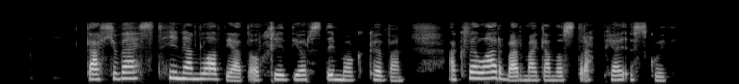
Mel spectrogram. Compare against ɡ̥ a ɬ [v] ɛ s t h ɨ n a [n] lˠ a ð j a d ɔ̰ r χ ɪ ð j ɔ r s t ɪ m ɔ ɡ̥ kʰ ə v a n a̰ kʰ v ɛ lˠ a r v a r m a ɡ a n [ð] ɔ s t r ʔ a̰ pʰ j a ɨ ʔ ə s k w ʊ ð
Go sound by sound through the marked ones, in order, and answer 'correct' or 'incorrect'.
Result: correct, correct, correct

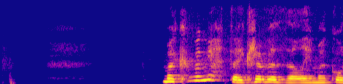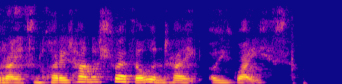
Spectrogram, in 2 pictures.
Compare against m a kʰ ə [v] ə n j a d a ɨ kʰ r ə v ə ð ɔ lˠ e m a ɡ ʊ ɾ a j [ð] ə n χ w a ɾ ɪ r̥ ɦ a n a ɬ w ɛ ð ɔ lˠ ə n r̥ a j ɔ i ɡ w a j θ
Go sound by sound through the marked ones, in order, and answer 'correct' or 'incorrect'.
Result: correct, incorrect: θ

